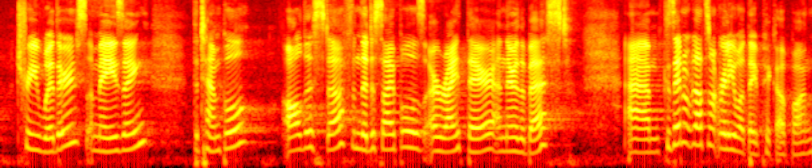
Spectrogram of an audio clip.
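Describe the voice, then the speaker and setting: At a fairly quick pace, a woman talks with lively intonation and a fairly high pitch. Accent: Irish. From west of Ireland. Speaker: missionary preacher. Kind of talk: sermon. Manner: casual with many fillers.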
